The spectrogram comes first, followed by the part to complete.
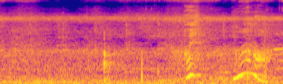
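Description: A toddler's single high-pitched rising-and-falling "ba"-like vocal sound near the end, just after a light tap of a hand on the table. Before that there is only a steady faint background hum.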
